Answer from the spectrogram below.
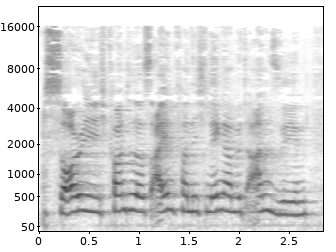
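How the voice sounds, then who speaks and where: A woman reading a novel aloud, voicing a blunt, mocking male supervisor in a brash, loud manner. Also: high-pitched, fairly even intonation, moderate pace, natural voice. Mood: sarcastic. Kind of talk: audiobook character voice.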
